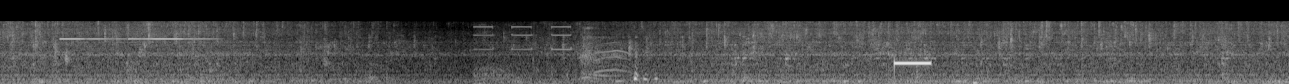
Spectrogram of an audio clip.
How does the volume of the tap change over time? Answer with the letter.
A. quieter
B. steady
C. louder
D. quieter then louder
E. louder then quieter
D.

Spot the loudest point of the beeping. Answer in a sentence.
The loudest moment of the beeping is at 9 seconds.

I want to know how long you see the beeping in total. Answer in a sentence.
The beeping can be heard for 4 seconds in total.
